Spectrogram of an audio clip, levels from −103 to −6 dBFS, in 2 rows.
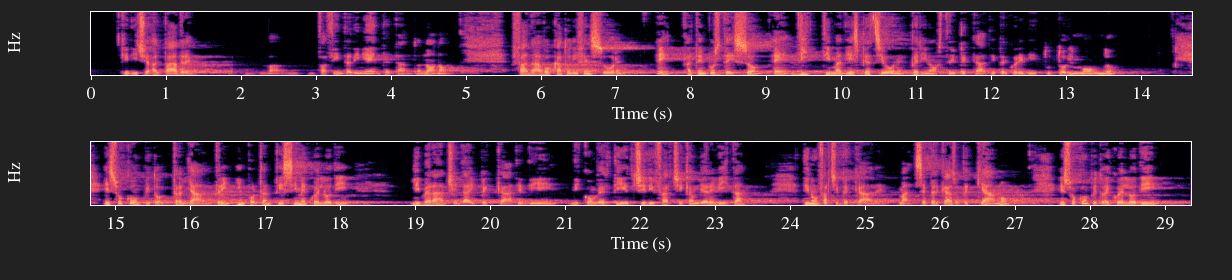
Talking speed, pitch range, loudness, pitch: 140 wpm, 130-175 Hz, -24 LUFS, 145 Hz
